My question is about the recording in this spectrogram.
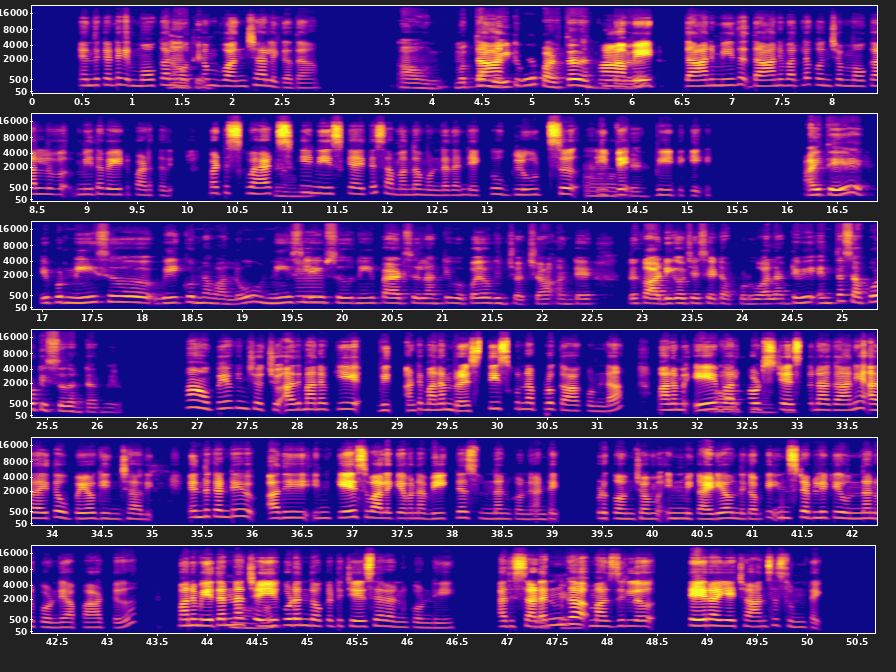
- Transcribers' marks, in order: in English: "వెయిట్"; in English: "వెయిట్"; in English: "వెయిట్"; in English: "బట్ స్క్వాట్స్‌కి, నీస్‍కి"; in English: "గ్లూట్స్"; in English: "వీక్"; in English: "నీ స్లీవ్స్ , నీ పాడ్స్"; in English: "సపోర్ట్"; in English: "రెస్ట్"; in English: "వర్క్‌ఔట్స్"; other background noise; in English: "ఇన్ కేస్"; in English: "వీక్‍నెస్"; in English: "ఐడియా"; in English: "ఇన్‌స్టబిలిటీ"; in English: "సడన్‍గా మసిల్ టేర్"; in English: "ఛాన్సెస్"
- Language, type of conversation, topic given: Telugu, podcast, బిజీ రోజువారీ కార్యాచరణలో హాబీకి సమయం ఎలా కేటాయిస్తారు?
